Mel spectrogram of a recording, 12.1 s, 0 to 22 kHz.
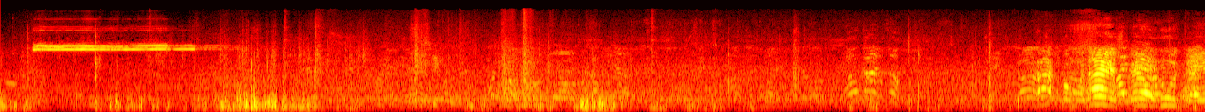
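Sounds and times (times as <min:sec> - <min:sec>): referee's whistle blast: 0:00.3 - 0:02.4.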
